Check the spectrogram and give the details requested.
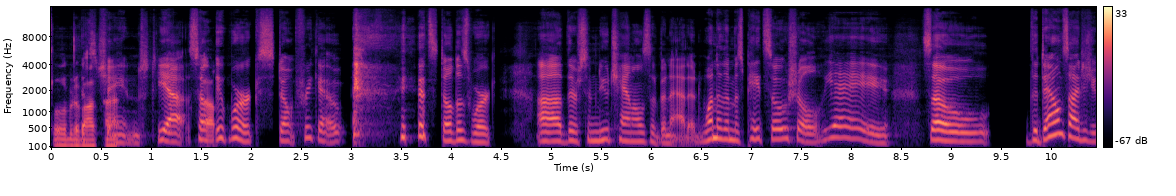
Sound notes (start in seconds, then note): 3.1 chuckles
